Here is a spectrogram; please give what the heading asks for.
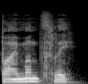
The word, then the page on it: bimonthly: British English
